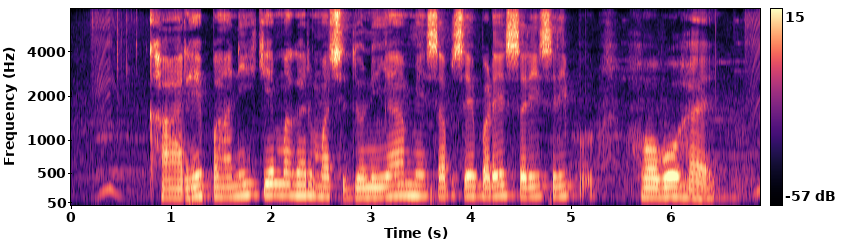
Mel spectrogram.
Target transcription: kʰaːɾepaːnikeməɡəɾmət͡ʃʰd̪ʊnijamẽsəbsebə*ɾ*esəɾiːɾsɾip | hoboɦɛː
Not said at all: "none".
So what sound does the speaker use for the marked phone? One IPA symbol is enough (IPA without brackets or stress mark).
ɽ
